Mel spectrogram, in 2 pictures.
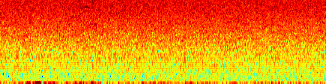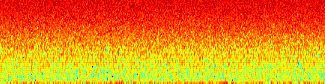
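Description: Steady hiss with a low hum underneath: the background noise of the narration microphone and recording chain, with no other sound standing out.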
